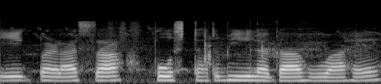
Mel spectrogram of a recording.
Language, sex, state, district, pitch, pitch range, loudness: Hindi, female, Uttar Pradesh, Lucknow, 185 Hz, 175-190 Hz, -16 LUFS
